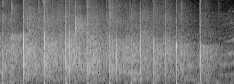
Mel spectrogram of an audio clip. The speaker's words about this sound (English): Can we clap for him, please?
